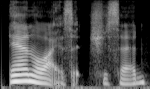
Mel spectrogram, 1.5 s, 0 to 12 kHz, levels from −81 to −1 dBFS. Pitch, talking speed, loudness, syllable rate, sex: 170 Hz, 160 wpm, -18 LUFS, 5.6 syllables/s, female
